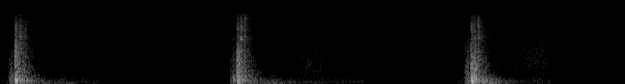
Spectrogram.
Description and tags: Body Hit Coat Against Wall
The sound of a body or cloth bag hitting a wall or floor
